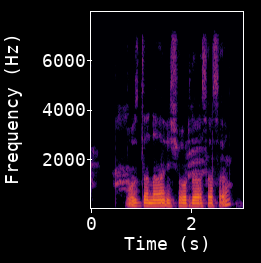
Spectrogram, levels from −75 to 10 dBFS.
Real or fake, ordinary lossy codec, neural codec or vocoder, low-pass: fake; MP3, 48 kbps; codec, 16 kHz, 16 kbps, FreqCodec, smaller model; 7.2 kHz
